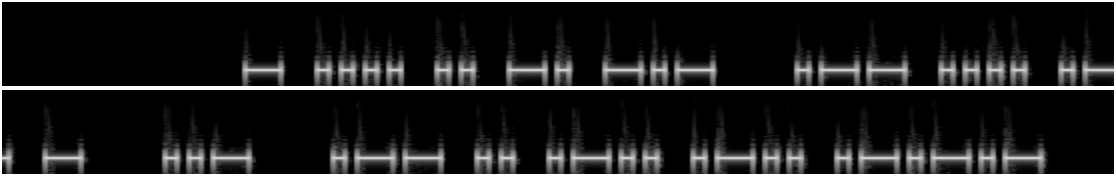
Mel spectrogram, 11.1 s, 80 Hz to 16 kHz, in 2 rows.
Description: Morse code, heard as a keyed tone, about 20 wpm, 700 Hz. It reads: THINK WHAT U WILL.
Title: Sentences from Top 200 Words and Abbreviations 20wpm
